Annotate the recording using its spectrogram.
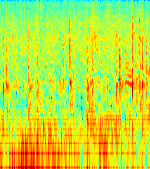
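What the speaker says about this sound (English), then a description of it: "So we have to wait for the thunder to calm down and the lightning." Heavy rain pours steadily during a thunderstorm in the Ecuadorian Amazon rainforest, with a dense wash of drops and low rumbling thunder underneath, loud and continuous throughout.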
